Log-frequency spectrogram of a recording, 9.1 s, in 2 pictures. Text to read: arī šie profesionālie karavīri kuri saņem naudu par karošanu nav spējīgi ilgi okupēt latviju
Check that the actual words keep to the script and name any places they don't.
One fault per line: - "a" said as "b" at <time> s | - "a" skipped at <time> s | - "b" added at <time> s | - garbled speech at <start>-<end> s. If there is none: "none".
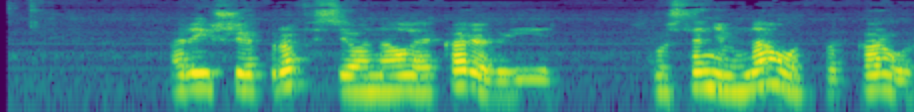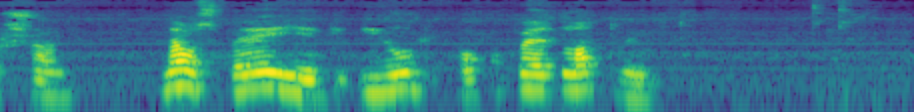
none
